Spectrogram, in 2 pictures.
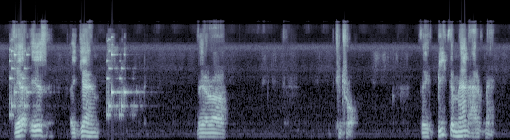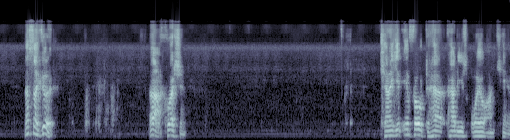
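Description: A middle-aged man talks with animation, close to a microphone, in short bursts with pauses.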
